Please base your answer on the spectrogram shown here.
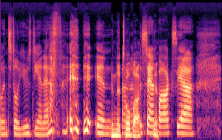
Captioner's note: laughing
